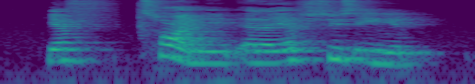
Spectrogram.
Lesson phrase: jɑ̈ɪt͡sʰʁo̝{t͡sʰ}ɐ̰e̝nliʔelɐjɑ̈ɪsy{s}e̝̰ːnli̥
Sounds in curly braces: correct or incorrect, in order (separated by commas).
incorrect, correct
